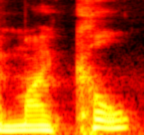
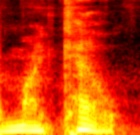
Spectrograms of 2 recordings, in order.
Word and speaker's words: Michael: I'm British, so I would often say Michael, which might be with the sound. But you could also just say the sound, so Michael.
